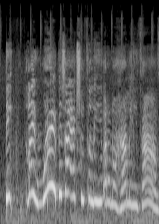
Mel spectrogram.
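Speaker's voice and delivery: high, loud disbelief on what; fired-up indignation, voice shooting up; outraged. Real, not acted. Ranting to viewers about the neighbor's nerve, outraged.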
